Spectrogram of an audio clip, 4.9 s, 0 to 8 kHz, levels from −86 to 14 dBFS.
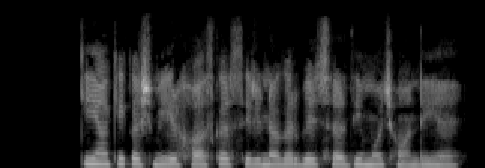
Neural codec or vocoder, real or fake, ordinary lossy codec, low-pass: none; real; MP3, 64 kbps; 7.2 kHz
